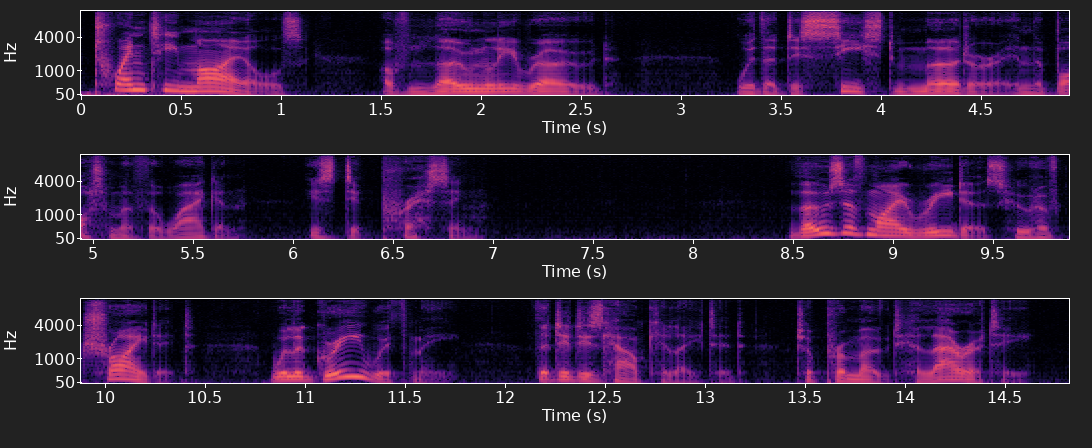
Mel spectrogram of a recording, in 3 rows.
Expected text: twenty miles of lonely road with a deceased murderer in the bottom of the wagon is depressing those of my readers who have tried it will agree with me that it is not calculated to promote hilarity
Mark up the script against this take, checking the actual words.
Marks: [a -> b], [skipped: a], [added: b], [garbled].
twenty miles of lonely road with a deceased murderer in the bottom of the wagon is depressing those of my readers who have tried it will agree with me that it is [skipped: not] calculated to promote hilarity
